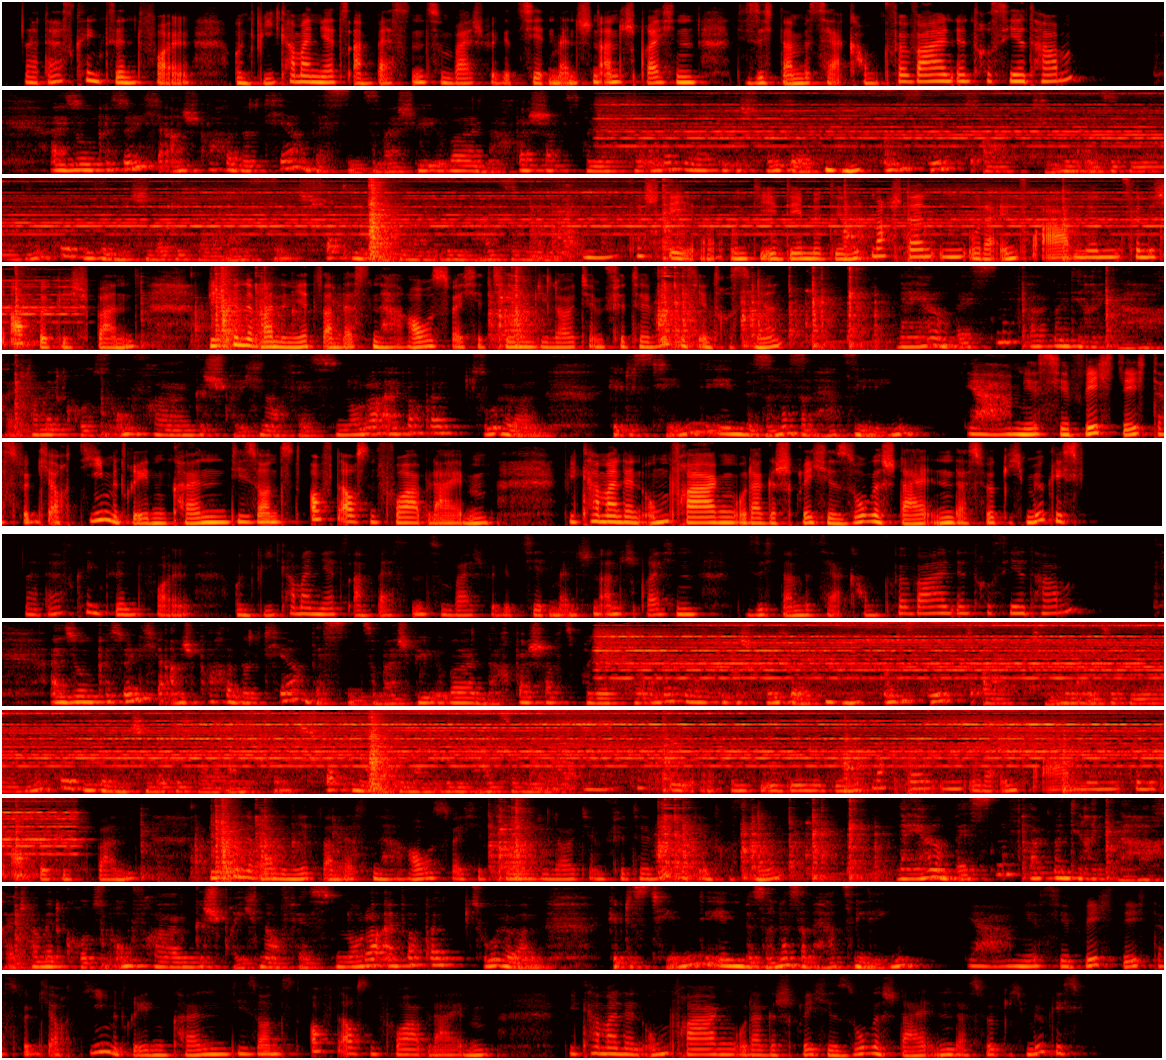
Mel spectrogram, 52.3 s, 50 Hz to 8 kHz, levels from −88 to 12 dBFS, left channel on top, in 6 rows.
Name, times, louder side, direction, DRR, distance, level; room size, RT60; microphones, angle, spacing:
voice 1, 0.2-8.0 14.9-15.2 21.8-32.0 42.1-51.7, left 7 dB, 65° left, 0.3 m, -37 dB
voice 2, 8.6-21.7 32.8-41.7, right 2 dB, 40° right, 5.3 m, -41 dB
sound 1, 13.1-26.7, right 7 dB, 85° right, 1.1 m, -38 dB
sound 2, 18.4-19.1 19.4-19.5 19.8-20.7 21.4-22.7 23.0-24.7 25.4-25.8 26.1-26.6 27.2-28.8 29.1-29.5 29.8-30.4 31.0-32.9 33.8-33.9 34.3-34.7 34.9-35.2 35.6-35.8, left 2 dB, 20° left, 1.2 m, -42 dB
14.5 x 6.0 x 2.6 m
head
